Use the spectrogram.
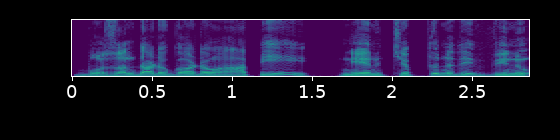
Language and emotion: Telugu, angry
